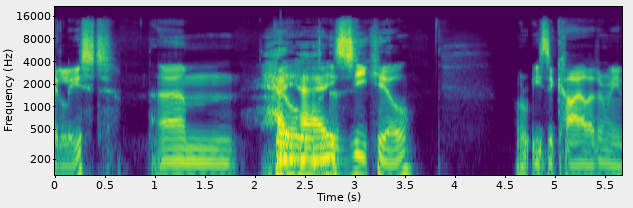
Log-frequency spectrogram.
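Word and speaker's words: Ezekyle: say that Ezekiel yeah it's just spelled weird isn't it like I guess yeah but it's definitely Ezekiel he was always going to fall to chaos with a name spelled like that yeah Ezekiel abdon or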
